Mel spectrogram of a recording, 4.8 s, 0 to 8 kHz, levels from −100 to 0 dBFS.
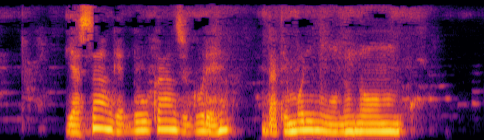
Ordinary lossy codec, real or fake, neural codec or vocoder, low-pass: MP3, 32 kbps; fake; codec, 16 kHz in and 24 kHz out, 1 kbps, XY-Tokenizer; 7.2 kHz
